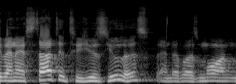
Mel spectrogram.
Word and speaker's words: uLisp: uLisp is actually pronounced uLisp. I pronounced this microLisp. He corrected me. I found online that many people discussed, no, it needs to be microLisp. It's a small u, like microcontroller. It's not. It's uLisp.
